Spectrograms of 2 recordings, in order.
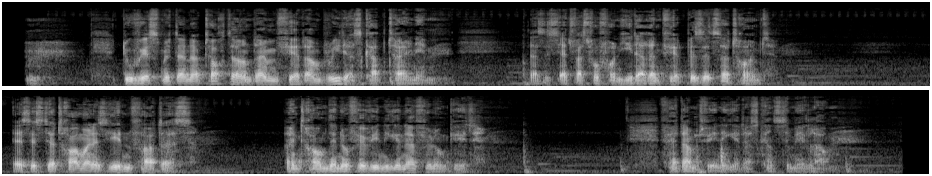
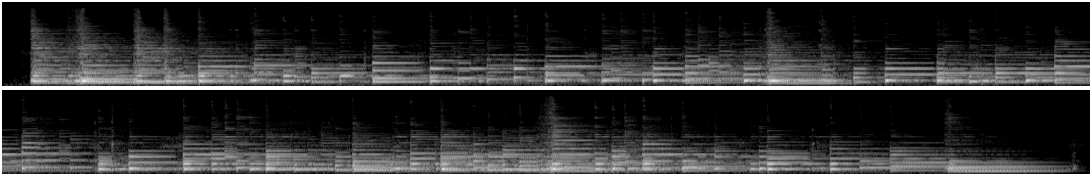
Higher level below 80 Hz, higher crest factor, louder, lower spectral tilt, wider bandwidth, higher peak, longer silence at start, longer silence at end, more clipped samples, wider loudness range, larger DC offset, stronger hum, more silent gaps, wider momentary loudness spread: first, -48 dBFS vs -62 dBFS; about the same, 20 dB vs 22 dB; first, -17 LUFS vs -23 LUFS; second, -3.5 dB/octave vs -7.5 dB/octave; first, 16 kHz vs 14 kHz; about the same, 0 dBFS vs -2 dBFS; about the same, 0.25 s vs 0.3 s; first, 0.6 s vs 0.15 s; neither; first, 7 LU vs 4 LU; neither; neither; neither; first, 19 LU vs 10 LU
